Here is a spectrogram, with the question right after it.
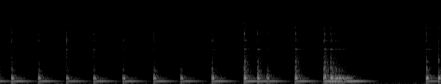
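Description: A solid black rubber drum practice pad on a wooden base is tapped 14 times with two wooden drumsticks. Each tap is a dull, woody knock with a low thud and a short ring. The taps come at a steady pace, quicken into a few closer strikes near the end, then fall silent briefly before a final tap.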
